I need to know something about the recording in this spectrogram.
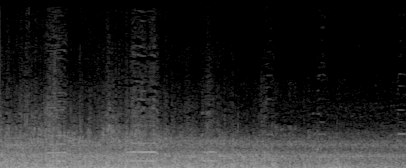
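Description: Steady wind and road rush on a camera mounted on the front of a moving car, with two faint short honks from a Canada goose flying alongside, about half a second and a second in.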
